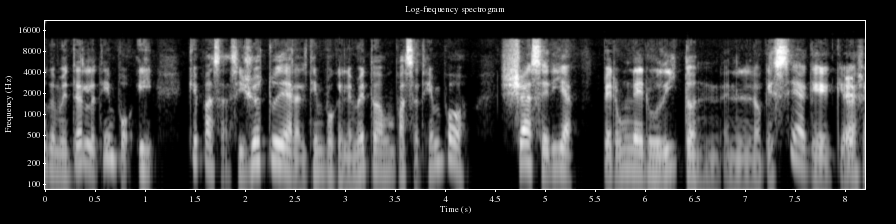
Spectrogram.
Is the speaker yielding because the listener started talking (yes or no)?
yes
